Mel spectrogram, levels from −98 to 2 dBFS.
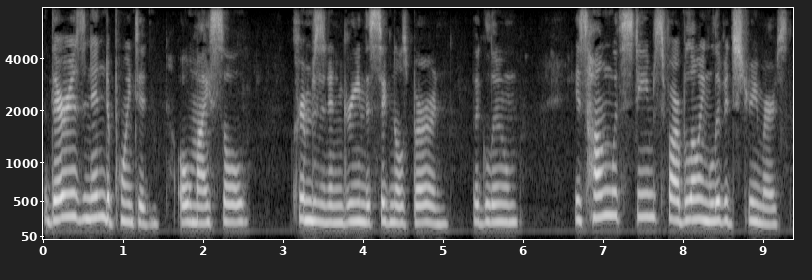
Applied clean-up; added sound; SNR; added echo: none; none; none; none.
